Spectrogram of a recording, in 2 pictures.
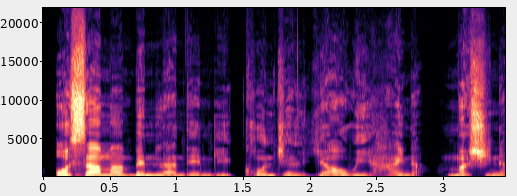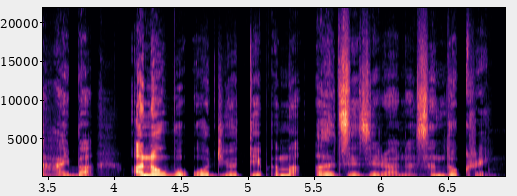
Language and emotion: Manipuri, neutral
